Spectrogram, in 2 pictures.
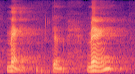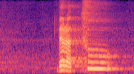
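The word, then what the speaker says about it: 明: The Myung, in Chinese, the pronunciation the Meng.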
